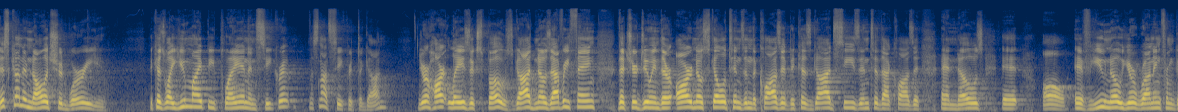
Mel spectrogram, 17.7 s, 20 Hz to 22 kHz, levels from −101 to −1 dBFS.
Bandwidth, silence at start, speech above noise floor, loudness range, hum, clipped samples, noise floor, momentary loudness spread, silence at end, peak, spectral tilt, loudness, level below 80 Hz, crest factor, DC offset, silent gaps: 14.5 kHz; 0 s; 39 dB; 6 LU; none; under 0.1%; -61 dBFS; 13 LU; 0 s; -4 dBFS; -6 dB/octave; -22 LUFS; -68 dBFS; 18 dB; under 0.1%; none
